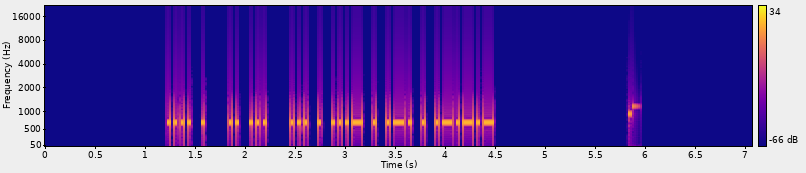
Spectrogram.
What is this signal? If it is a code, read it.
Morse code, heard as a keyed tone, about 34 wpm, 700 Hz. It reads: HE IS SEVERE.
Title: Sentences from Top 1400 Words 35wpm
